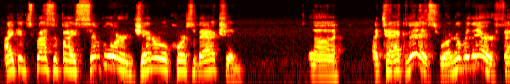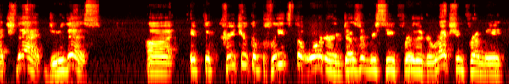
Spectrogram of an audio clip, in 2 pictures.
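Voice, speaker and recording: A man's voice: high voice, lively intonation, moderate pace, breathy edge, no echo, poor audio. A man playing a tabletop game, talking casually and thinking aloud through the rules.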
